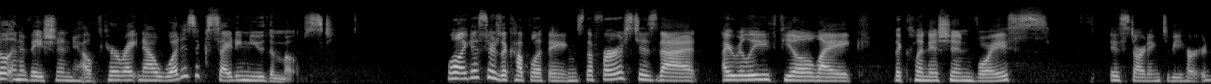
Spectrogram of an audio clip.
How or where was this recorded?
busy venue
